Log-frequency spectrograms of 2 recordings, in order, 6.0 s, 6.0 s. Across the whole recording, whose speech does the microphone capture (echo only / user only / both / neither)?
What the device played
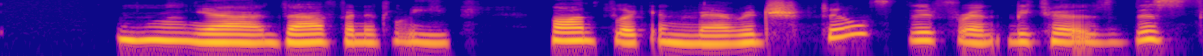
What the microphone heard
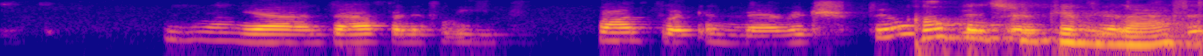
both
